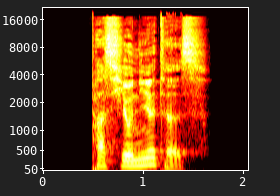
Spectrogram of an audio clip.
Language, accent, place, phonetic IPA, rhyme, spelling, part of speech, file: German, Germany, Berlin, [pasi̯oˈniːɐ̯təs], -iːɐ̯təs, passioniertes, adjective, De-passioniertes.ogg
- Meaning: strong/mixed nominative/accusative neuter singular of passioniert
